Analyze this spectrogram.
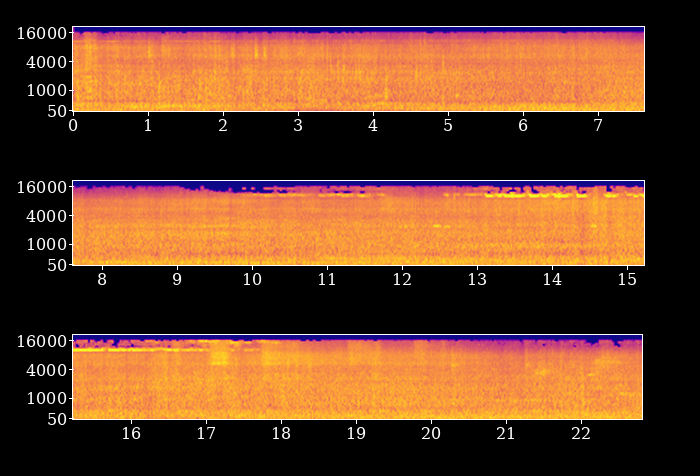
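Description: Heavy diesel trucks passing one after another in steady traffic: engines running under load with tyre and road noise. A Mitsubishi Fuso Super Great cab-over truck comes past near the end.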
